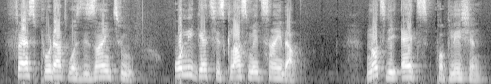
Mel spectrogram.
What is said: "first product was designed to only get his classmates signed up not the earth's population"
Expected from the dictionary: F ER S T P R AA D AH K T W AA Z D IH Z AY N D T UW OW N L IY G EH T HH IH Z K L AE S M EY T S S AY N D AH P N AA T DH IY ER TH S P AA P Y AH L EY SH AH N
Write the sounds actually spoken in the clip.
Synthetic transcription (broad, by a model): F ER S T P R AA D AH K T W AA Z D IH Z AY N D T UW OW N L IY G EH T HH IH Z K L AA S M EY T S S AY N D AH P N AA T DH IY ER T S P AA P Y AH L EY SH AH N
